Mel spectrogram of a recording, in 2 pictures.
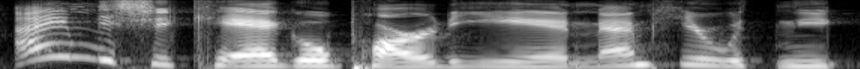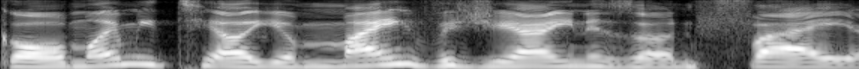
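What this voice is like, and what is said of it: Chicago party ant character voice. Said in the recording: “who can do the best impression of the Chicago party ant”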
